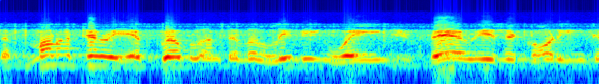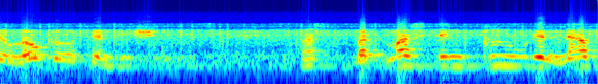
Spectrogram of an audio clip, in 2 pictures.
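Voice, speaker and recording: Fairly quick speech from a man in an American accent, noticeable background noise behind it. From United States. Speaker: politician giving a public speech. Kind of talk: political speech, oratory. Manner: forceful, emphatic.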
